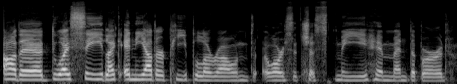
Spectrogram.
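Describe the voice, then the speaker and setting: A woman's voice: medium pitch, flat delivery, a little fast, dry recording. Woman playing a tabletop game, dry close sound. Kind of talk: casual role-play chat.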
